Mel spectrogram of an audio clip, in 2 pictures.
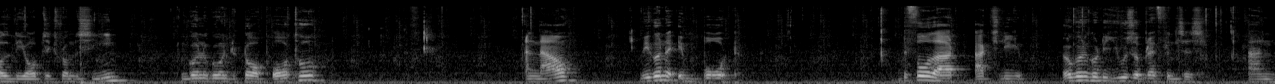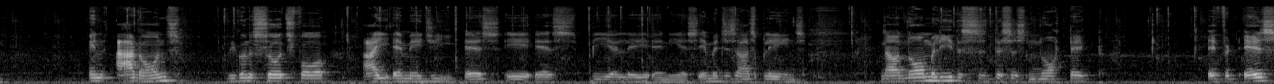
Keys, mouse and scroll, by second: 0.1 KP_7, 5.2-7.0 drag.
